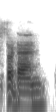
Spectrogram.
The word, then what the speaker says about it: Patan: Pat Yeah, it's Patan. Patan.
